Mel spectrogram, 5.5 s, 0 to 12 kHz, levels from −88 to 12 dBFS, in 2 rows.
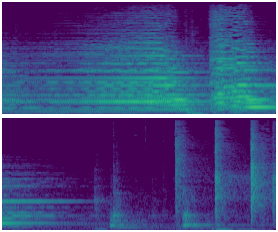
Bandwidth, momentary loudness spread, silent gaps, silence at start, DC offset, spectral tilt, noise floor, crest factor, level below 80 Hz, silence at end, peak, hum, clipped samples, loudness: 11.5 kHz; 22 LU; none; 0 s; under 0.1%; -5 dB/octave; -59 dBFS; 20 dB; -62 dBFS; 0 s; -10 dBFS; none; under 0.1%; -27 LUFS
